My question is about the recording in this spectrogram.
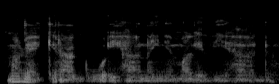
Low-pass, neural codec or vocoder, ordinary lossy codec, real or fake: none; vocoder, 22.05 kHz, 80 mel bands, HiFi-GAN; none; fake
